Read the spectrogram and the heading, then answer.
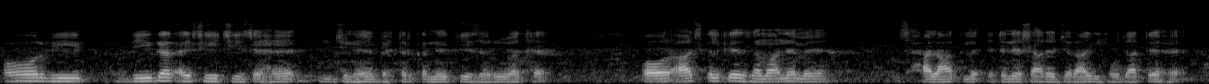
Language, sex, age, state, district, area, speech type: Urdu, male, 30-45, Uttar Pradesh, Gautam Buddha Nagar, urban, spontaneous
